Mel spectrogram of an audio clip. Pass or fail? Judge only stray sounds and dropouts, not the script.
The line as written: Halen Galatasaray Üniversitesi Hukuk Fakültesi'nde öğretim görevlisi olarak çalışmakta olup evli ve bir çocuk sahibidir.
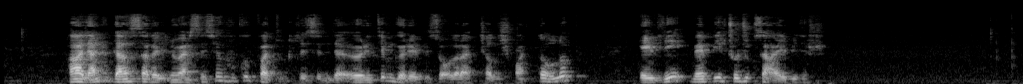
pass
